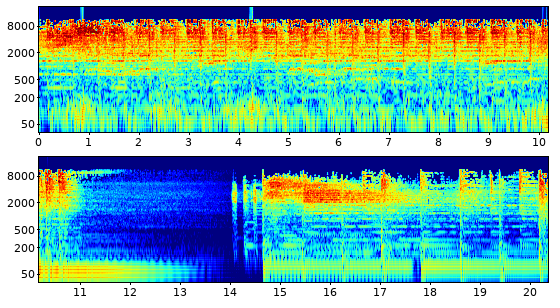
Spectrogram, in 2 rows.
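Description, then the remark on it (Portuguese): A Mahindra 8000S cab tractor engine runs loud in operation with a steady low rumble, swelling briefly before dropping away, then droning on, no one speaking; at Fazenda Recanto dos Laranjais, Qualicitrus group orange groves, Anhembi, interior of São Paulo state. “Por lá, acompanhamos o desempenho do trator Mahindra 8000S cabinado em operação.”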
